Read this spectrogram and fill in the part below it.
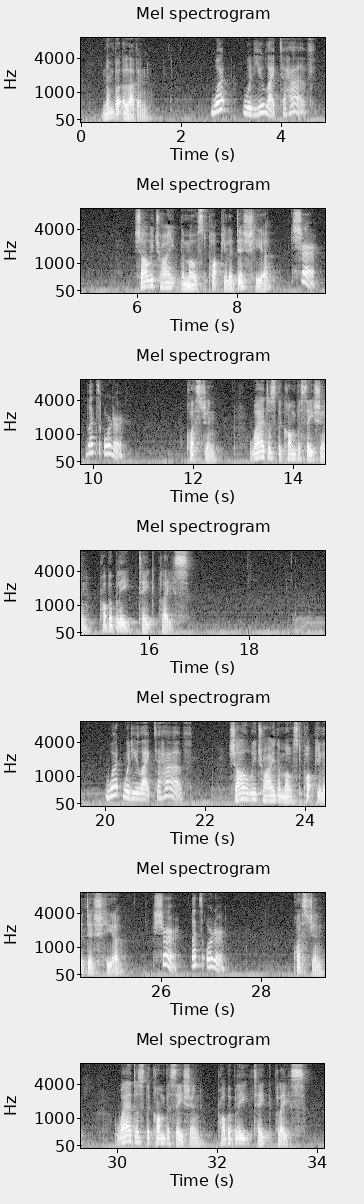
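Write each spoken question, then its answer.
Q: Where does the conversation probably take place?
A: In a restaurant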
